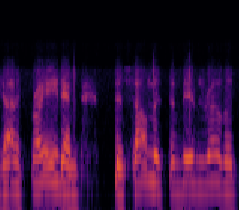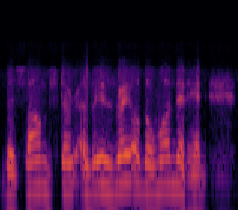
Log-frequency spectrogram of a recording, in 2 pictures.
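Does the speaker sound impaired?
Yes: cerebral palsy; since birth.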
